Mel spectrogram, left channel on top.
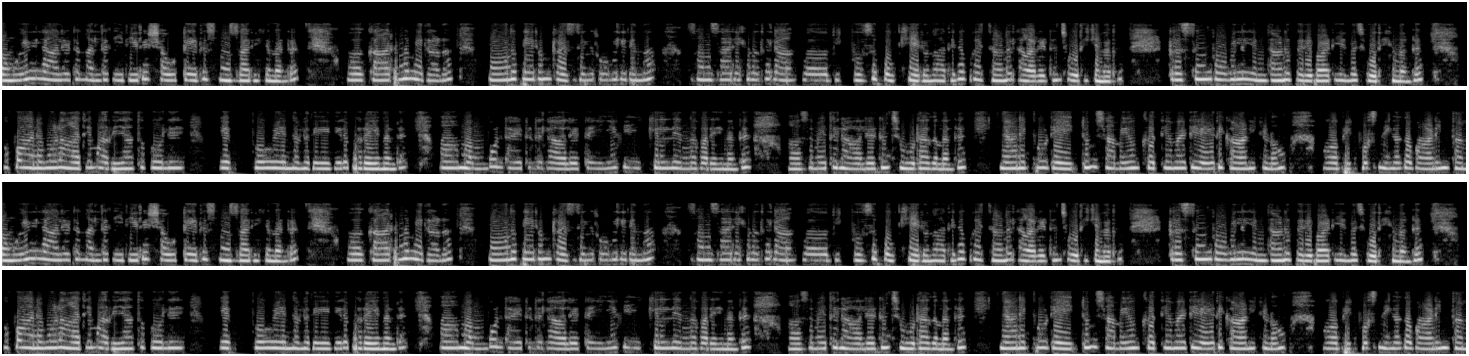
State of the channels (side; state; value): both; identical; correlation 1.00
